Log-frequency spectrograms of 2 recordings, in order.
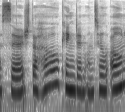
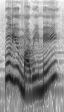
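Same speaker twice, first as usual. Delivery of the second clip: higher, louder hopeful question; eager proposal; 5 semitones higher, 7 dB louder than usual. Acted. Prince asking Cinderella to marry him, eagerly. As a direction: ask with a big rising lilt.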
